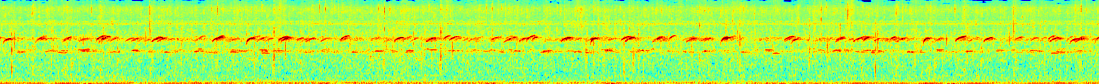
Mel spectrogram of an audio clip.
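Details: Coqui frog chorus in a Hawaiian tropical rain shower on the Big Island; steady stream of overlapping rising two-note chirps from many frogs, set against continuous rain and dripping water.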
